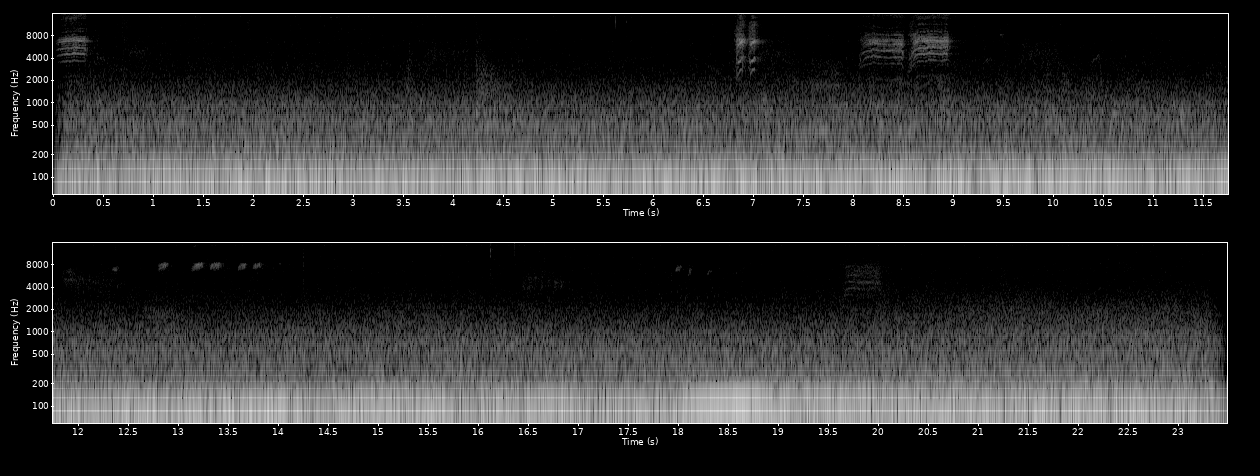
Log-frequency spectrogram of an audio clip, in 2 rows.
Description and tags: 0052 Birds and people
Birds and some people traffic background
20120116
